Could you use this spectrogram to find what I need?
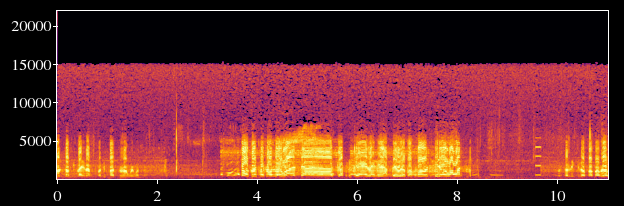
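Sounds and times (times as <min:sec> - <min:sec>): man speaking over radio: 0:00.0 - 0:01.8, 0:03.3 - 0:08.4, 0:09.9 - 0:11.0
faint radio hiss: 0:00.0 - 0:11.0
radio click: 0:10.1 - 0:10.5.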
